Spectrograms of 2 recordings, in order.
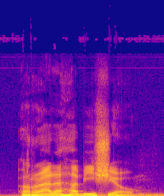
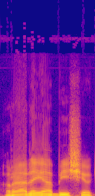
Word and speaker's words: ratihabitio: Ratihabitio. – Ratihabitio. Can you spell that for us? – That's R-A-T-I-H-A-B-I-T-I-O.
